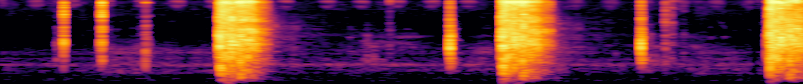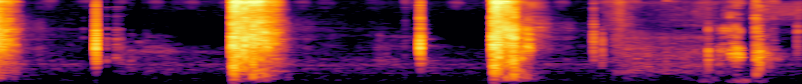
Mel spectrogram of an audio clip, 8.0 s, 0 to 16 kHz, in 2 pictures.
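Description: A rifle fires through a Torch suppressor fitted with a solid end cap: five loud, suppressed cracks roughly every 1.3 seconds, with faint clicks and handling noise between them and no talking.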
